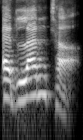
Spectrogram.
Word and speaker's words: Atlanta: properly pronounce his words it is Atlanta not Atlanta Atlanta Atlanta you see he can't even put the tongue at the roof of his mouth to pronounce his T's properly I'd be concerned about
